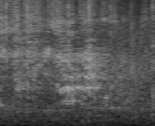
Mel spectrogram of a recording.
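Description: A pause in a man's speech at a podium microphone: low room noise in a large hall with faint, indistinct voices.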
